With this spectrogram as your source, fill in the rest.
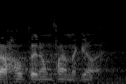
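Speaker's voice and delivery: mock scared, frightened, very low-pitched voice. Retelling your answer after she said there's no joking here; retelling a low, frightened voice. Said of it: "in a very low, getting very frightened voice".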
